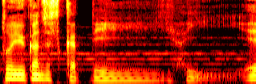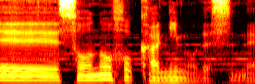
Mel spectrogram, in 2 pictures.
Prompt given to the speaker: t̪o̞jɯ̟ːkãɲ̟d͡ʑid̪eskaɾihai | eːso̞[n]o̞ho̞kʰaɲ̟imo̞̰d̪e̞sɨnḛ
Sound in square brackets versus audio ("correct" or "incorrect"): correct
